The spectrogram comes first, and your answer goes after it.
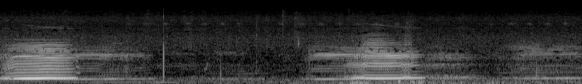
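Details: Frogs calling at night while hunting mosquitoes: deep, nasal, mooing notes about a second long from several overlapping callers, each call loud then fading, with a steady high insect-like hum behind them.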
